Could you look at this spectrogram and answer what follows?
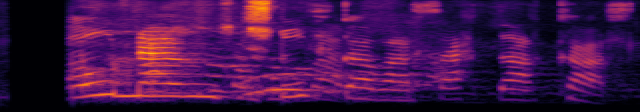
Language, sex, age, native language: Icelandic, male, 9, Icelandic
